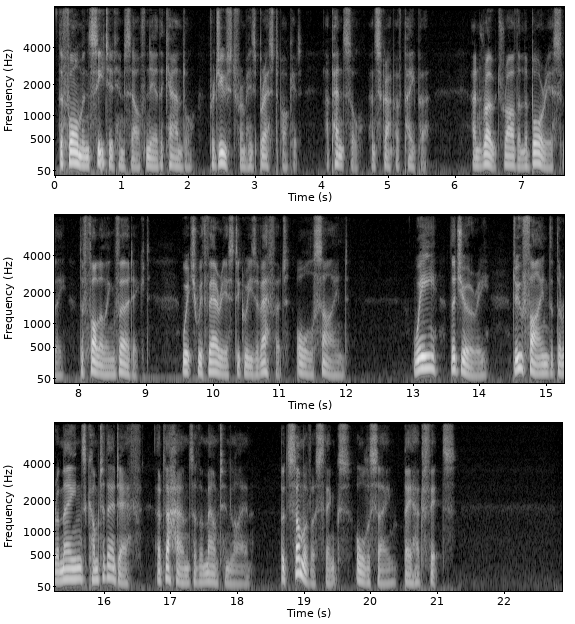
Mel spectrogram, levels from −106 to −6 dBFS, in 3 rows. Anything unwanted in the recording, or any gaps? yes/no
no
